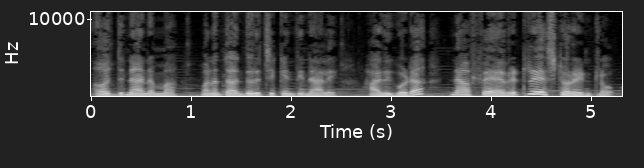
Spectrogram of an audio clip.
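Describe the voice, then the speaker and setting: A woman's voice: mid-range voice, moderate pace, dark tone, lightly acted. A woman voicing an eager, pleading young child in a cartoon family story. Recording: music bed under voice.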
